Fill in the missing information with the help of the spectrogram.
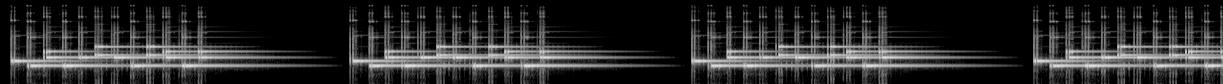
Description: iphone

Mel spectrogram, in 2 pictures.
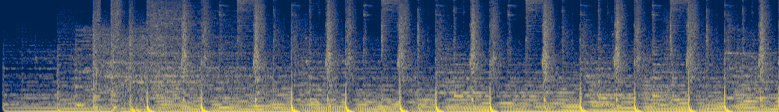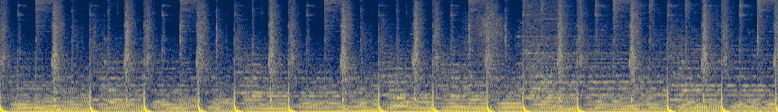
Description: instrumental

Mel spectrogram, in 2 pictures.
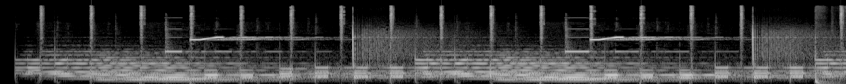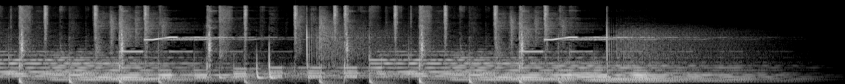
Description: nokia 5300 glow

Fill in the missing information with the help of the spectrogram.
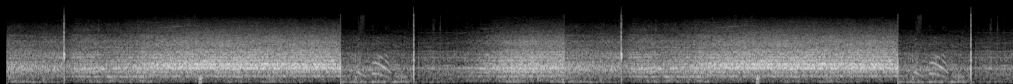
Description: cricket bat

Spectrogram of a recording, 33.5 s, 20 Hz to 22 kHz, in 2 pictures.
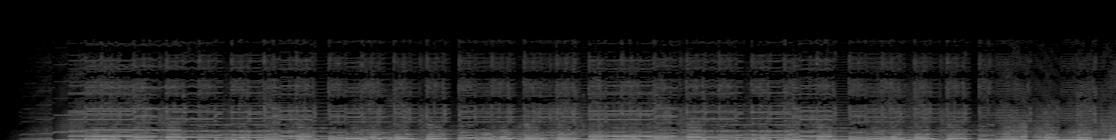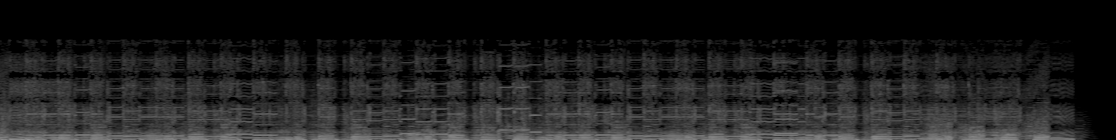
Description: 8 bit

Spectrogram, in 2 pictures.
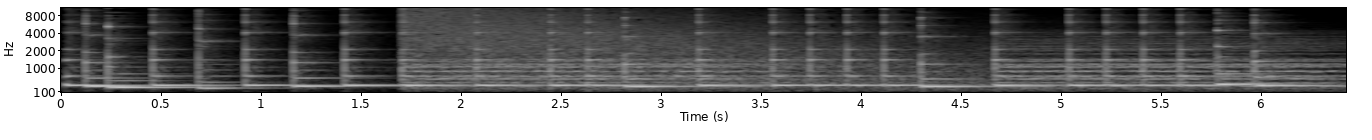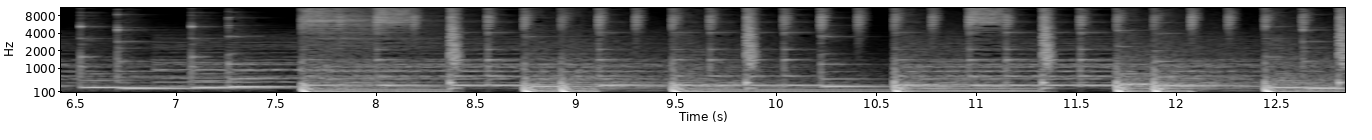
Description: marimba

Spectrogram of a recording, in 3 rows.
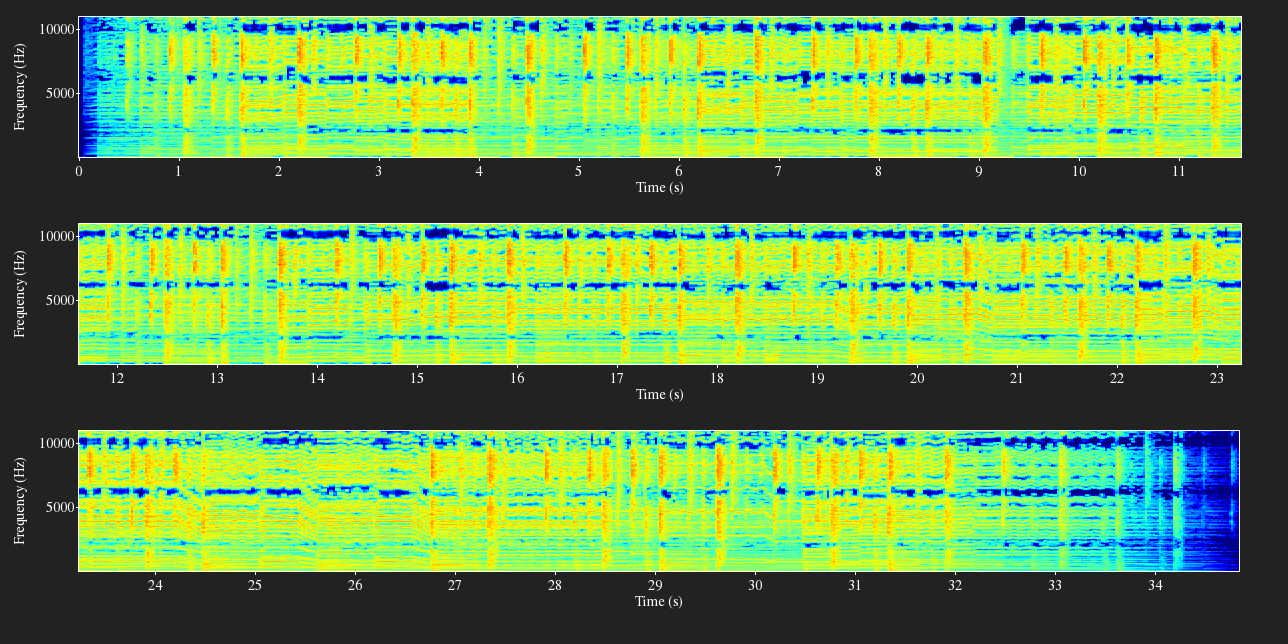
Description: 8 bit

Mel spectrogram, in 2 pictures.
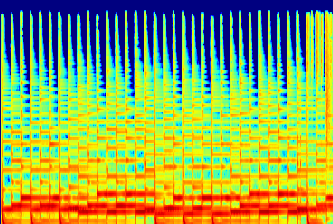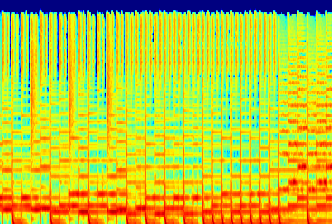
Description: xiaomi classic bass mix

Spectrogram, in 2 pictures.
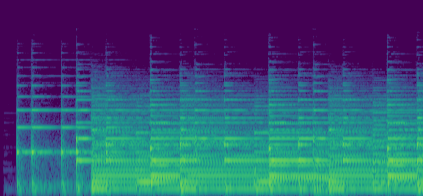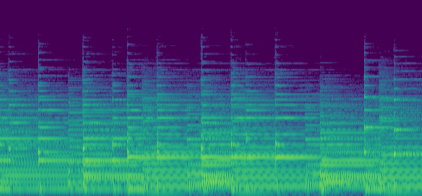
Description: piano

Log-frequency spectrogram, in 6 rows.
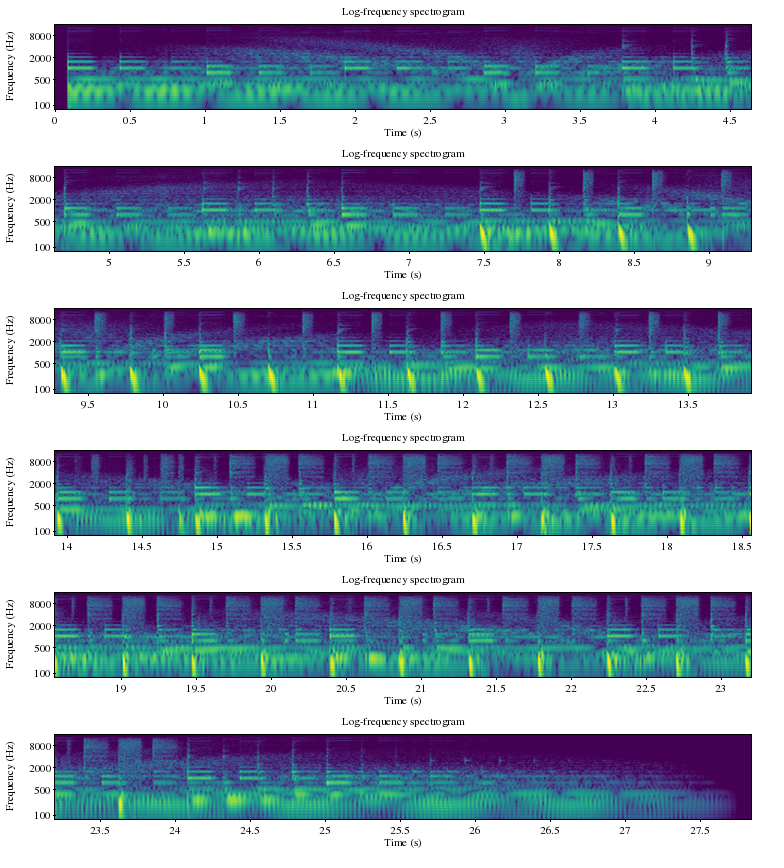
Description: nokia n91

